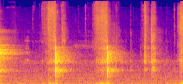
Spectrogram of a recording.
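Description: A knife chopping an onion on a board, a few sparse distinct cuts about a second apart in a quiet kitchen, no talk.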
